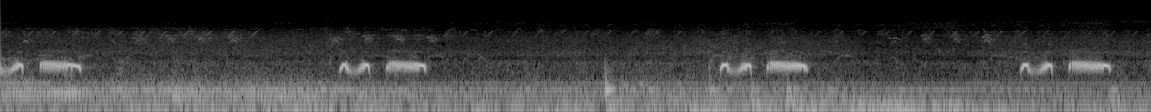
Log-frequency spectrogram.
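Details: A spotted dove in a forest area gives soft, mellow two-part coos, a short note then a longer one, repeated about every three and a half seconds over a low background hum.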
